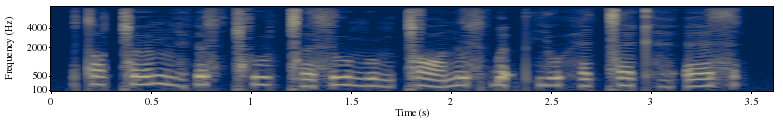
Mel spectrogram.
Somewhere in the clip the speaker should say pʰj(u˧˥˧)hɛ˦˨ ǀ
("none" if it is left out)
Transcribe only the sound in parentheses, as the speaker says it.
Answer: u˦˨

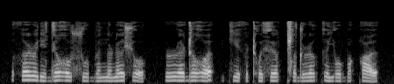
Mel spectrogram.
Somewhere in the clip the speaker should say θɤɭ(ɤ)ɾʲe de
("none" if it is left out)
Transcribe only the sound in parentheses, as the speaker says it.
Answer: ɵ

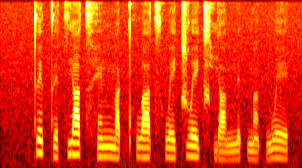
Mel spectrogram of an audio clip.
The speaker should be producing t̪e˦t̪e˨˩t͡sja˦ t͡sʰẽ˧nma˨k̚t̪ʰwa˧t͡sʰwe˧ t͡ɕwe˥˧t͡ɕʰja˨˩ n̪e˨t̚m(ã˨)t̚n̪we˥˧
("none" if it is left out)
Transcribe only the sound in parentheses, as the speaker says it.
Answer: ã˨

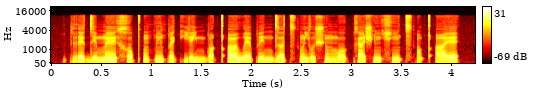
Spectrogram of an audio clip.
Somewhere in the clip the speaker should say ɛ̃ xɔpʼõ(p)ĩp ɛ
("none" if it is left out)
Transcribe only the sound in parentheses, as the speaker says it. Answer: p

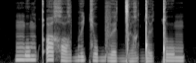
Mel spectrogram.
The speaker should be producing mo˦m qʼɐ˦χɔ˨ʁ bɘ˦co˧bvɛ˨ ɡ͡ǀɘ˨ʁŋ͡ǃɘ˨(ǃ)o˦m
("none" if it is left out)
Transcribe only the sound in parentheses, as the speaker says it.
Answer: ǃ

